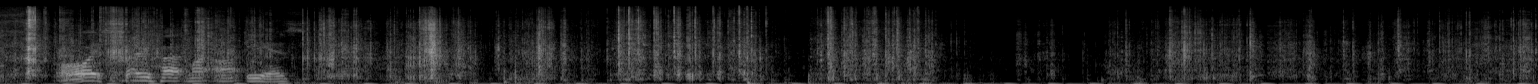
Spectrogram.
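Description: Rubber balloons squeak and rub as they are twisted.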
